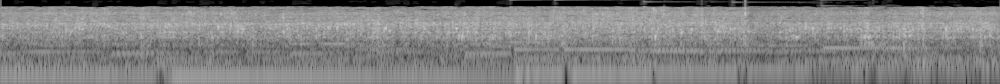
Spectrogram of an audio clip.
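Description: A whole chicken deep-frying in a pot of oil, the oil sizzling steadily, with background music of held bass notes.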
